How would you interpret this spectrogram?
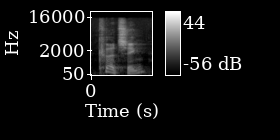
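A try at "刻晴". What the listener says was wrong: Ke. Ke. It's like an sound at the back of your throat instead of e. Ke. Keqing. CH sound for the Q. Chi ying. Qing. Keqing.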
